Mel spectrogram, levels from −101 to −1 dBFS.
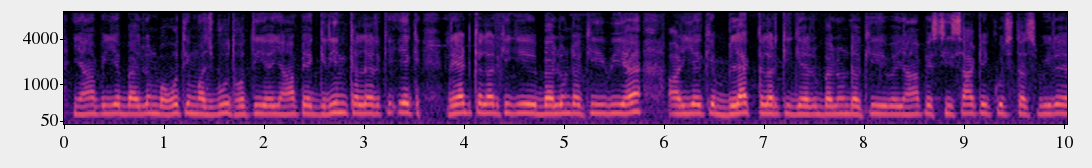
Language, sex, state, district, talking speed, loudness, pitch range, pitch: Hindi, male, Bihar, Saharsa, 240 wpm, -38 LUFS, 180-200 Hz, 190 Hz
